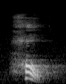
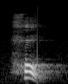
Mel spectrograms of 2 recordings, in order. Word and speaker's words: 后: It's pronounced fourth tone, ho, ho.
